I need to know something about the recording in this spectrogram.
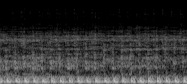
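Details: Motorcycle after replacing timing gear, correcting transmission washers and crankshaft bearings: quick, even thumping about eight beats a second, steady, no clatter or knock; normal running.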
